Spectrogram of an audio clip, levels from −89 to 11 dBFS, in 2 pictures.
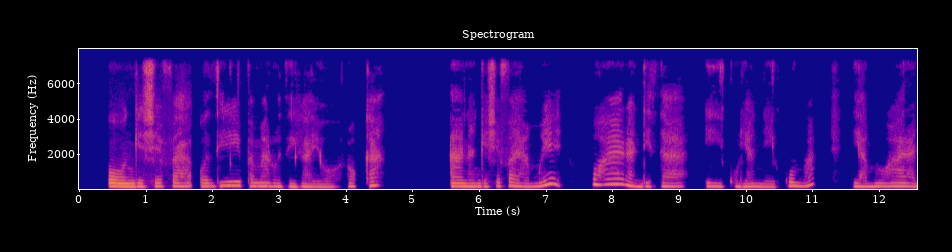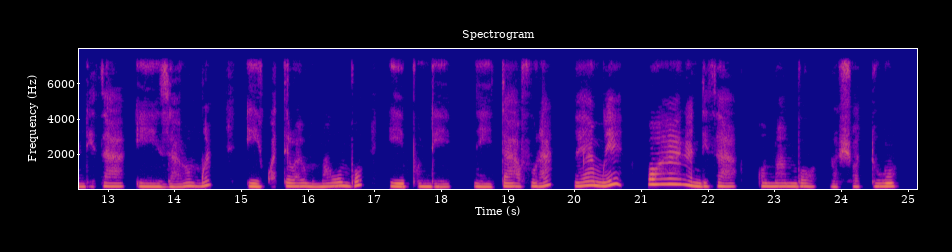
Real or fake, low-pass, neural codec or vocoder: real; 7.2 kHz; none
